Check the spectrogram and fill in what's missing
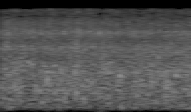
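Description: Pure spring water flows steadily in a brief, close, continuous trickling babble with no voices.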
